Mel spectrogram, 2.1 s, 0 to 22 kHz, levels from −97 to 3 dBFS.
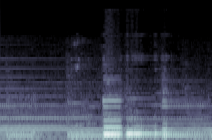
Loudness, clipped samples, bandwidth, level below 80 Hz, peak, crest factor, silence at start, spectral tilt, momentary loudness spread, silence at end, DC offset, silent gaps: -16 LUFS; under 0.1%; 3.1 kHz; -44 dBFS; -2 dBFS; 16 dB; 0 s; -12.5 dB/octave; 19 LU; 0 s; under 0.1%; none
